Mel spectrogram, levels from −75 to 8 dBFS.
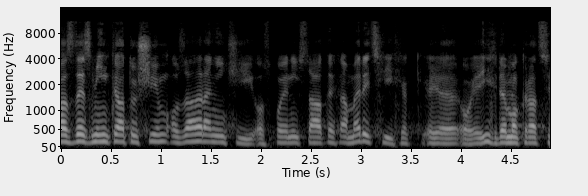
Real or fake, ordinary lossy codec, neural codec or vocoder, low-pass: fake; MP3, 48 kbps; autoencoder, 48 kHz, 32 numbers a frame, DAC-VAE, trained on Japanese speech; 14.4 kHz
